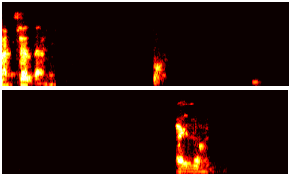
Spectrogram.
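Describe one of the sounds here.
A middle-aged man speaks through an online call.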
